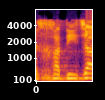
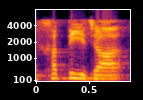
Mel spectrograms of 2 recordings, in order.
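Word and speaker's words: خديجة: Pronunciation है बिलकिस है, तो जैसे खदीजा को लोगों ने बिगाड़ दिया, कोई खुदैजा कोई खुतैजा कोई खदीजा, सही है खदीजा।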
